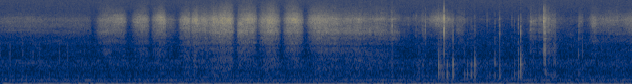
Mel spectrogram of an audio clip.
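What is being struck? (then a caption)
Embroidered fabric baseball cap. A dark grey World Series baseball cap with raised embroidery and a hollow crown is held in the hands while fingertips and nails rub and scratch its fabric and embroidery. Soft, bright rustling strokes come first, followed by sharper, quick scratches, all over a low steady background hum.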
